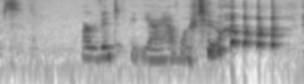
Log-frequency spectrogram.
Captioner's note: laughs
